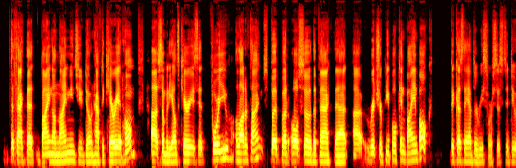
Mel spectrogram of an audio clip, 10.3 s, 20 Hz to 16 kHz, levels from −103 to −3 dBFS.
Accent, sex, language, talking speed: American, male, English, 255 wpm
